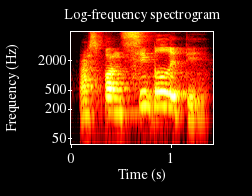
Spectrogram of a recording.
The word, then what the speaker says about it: responsibility: must have a stress we must put put under third syllable responsibility responsibility responsibility next example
